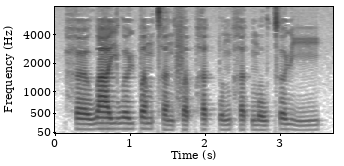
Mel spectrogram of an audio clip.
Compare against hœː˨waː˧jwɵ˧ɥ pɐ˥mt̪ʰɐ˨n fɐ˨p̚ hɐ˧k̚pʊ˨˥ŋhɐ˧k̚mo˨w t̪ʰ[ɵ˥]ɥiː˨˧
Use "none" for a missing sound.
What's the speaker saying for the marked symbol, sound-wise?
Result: ɵ˥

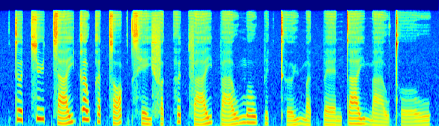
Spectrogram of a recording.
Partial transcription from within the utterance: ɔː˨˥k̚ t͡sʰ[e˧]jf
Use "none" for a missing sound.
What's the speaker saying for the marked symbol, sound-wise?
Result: e˨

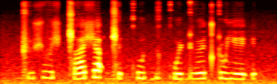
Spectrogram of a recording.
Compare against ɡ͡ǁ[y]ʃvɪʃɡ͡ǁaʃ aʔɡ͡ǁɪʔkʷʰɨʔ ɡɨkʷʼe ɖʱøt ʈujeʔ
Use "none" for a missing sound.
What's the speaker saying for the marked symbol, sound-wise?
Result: y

